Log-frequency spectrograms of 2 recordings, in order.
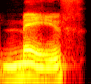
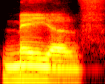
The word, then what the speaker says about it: may have: have may have been be careful that you don't say maeve which is a name in english but may of so it almost sounds like may of right but it's together so you hear this little sound in between maeve there may have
